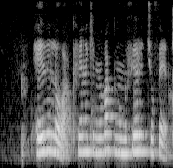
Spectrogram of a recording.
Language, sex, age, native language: Icelandic, female, 12, Icelandic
